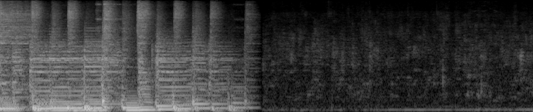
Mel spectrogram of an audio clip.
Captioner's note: water splashing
